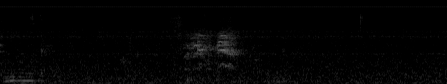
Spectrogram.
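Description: A dachshund gives two short, high-pitched whimpers in quick succession about two seconds in.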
